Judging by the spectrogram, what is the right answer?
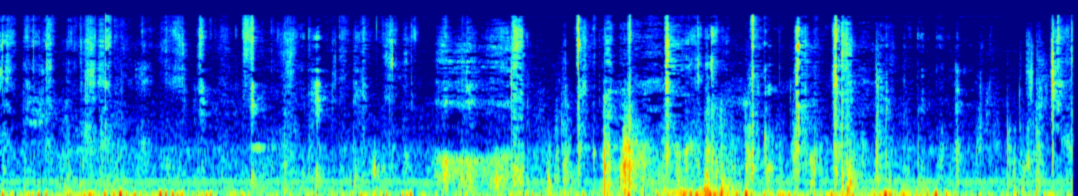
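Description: Close-miked chewing of crunchy food: crisp crackles and mouth clicks in irregular bursts as a bitten piece is chewed.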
